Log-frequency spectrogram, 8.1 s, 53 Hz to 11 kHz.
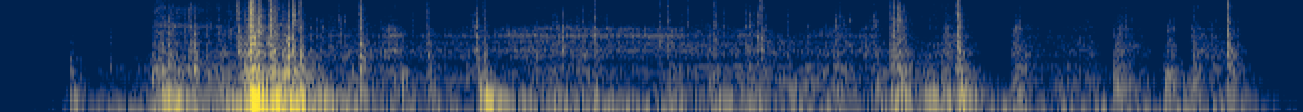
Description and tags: Sound of a videocassette loaded in a videorecorder.
Recorded with the Fostex FR2-LE and the Rode NTG-3.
